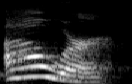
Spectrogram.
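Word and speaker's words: hour: House e também vai isso aqui com a pronúncia da primeira vogal por exemplo Hauer Hauer a Warner Honor quando começar então com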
